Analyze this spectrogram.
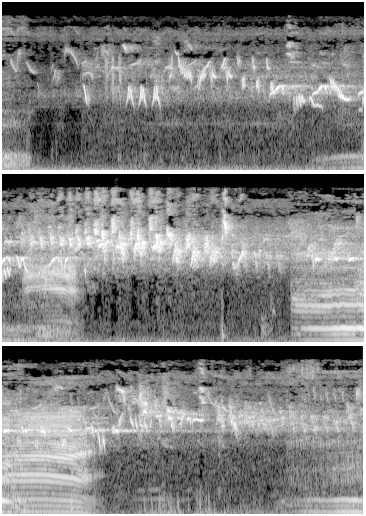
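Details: Tame cattle roaming in open pasture: a brief low moo, then a longer, strongly harmonic bellow near the middle and a shorter one at the end, set against a steady chorus of high twittering birds and low wind rumble.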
